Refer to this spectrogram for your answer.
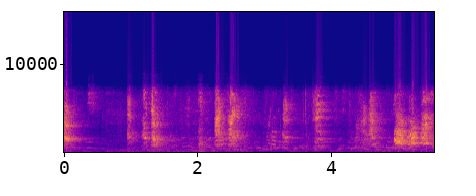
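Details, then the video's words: Boston Terrier puppies playing together inside a tent, recorded on a phone; short bursts of yips, growly barks and squeaky play noises come in irregular clusters with rustling in between. "Boston Terrier puppies playing in Tent"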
